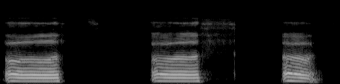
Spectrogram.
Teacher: the TH, we hear tongue between our teeth. So we hear earth, earth, earth.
